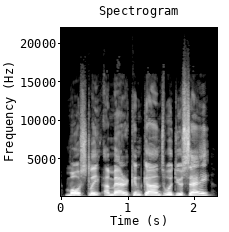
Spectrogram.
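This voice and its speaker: A man's voice: high-pitched, normal speed, clean tone, dry recording, studio quality, pitched above the performer's own voice, lightly acted. A man voicing a puny, authoritarian German prison camp commandant in an audiobook, with a staccato, demanding German accent. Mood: politely probing.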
